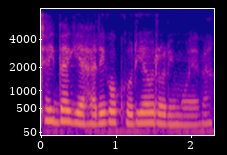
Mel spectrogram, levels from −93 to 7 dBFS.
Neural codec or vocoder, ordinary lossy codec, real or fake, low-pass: none; Opus, 24 kbps; real; 7.2 kHz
